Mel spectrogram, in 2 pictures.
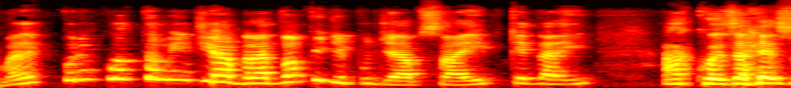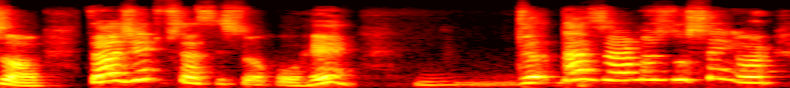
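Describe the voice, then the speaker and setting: An older man from Brazil, a pastor, answering in an earnest, explanatory way during a live-streamed interview. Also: high voice.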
